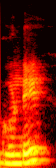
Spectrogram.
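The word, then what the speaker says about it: Koundé: Yes, that's how it's pronounced, Jules Kounde or Jules Kounde.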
